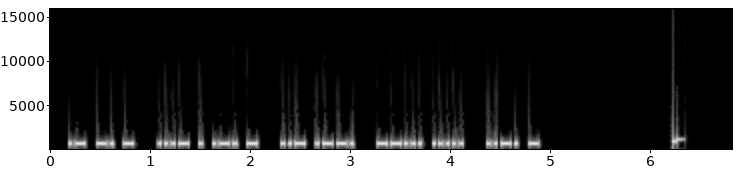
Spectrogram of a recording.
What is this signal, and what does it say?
Morse code, heard as a keyed tone, about 36 wpm, 700 Hz. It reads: ANT VERT UP 75 FT
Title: K1USN SST QSO Practice 35wpm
